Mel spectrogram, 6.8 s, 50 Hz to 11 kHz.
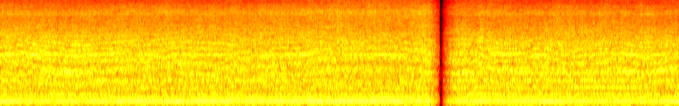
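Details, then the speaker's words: Echo PB650 two-stroke backpack blower, barn find unused about 5+ years, running on fresh gas while clearing a roof and gutters: steady, strong high-pitched drone at even revs under load, one brief cut near four seconds; healthy. "so it's working pretty dang good what I do is I start to Ridge and blow all the stuff down towards the gutters and then come back"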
